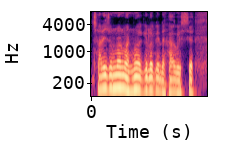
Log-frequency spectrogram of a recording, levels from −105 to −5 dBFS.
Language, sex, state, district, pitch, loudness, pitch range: Assamese, male, Assam, Kamrup Metropolitan, 135 Hz, -15 LUFS, 120-140 Hz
